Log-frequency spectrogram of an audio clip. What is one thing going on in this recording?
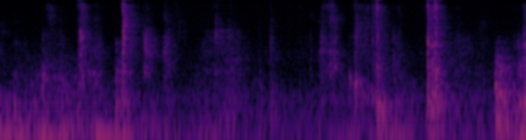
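A young man bites into crunchy fried food.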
